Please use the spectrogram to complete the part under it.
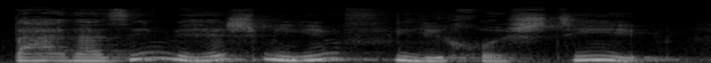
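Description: A woman's voice: on the high side, lively intonation, warm tone. A woman voicing a big, boastful bully boy elephant in a children's storybook, speaking in a taunting, cocky way.

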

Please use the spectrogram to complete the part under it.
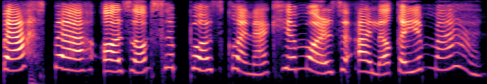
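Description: A high, squeaky little bunny boy from a children's storybook, eager and gushing about every treat he sees, voiced by a woman reading aloud. His voice leaps around with excitement and greed. It sits in a dry, close sound. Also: dry recording, heavily acted. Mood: excited.

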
